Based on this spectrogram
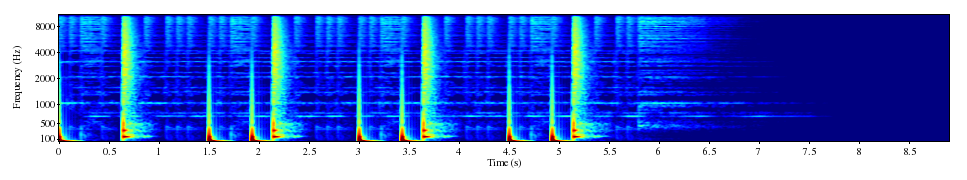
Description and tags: Odd-Time clip 140BPM
140, electronic-music, strings, BPM, odd-time-signature, snickerdoodle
